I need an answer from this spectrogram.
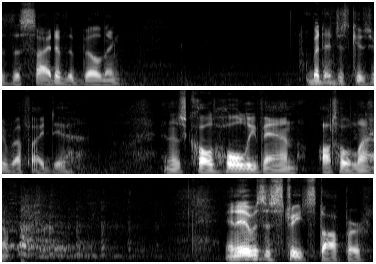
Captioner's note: audience: Laughter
